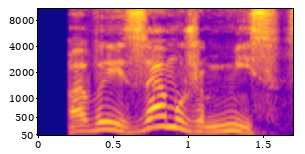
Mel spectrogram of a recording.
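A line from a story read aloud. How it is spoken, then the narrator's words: Calm question. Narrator (Belarusian): спакойна спытаўся ён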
